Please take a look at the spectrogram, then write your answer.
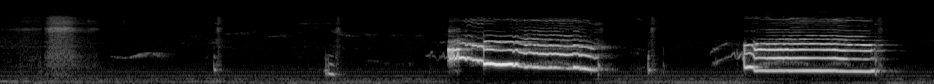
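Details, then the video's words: Morning grumbling from Pao Pao, a French Bulldog, voiced as two long drawn-out howls, the first sliding downward, the second held level, each around a second and a half, with faint scattered sounds between. "French Bulldog หมาขี้บ่น"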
